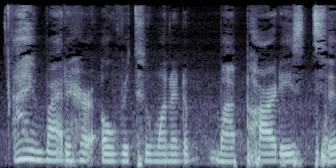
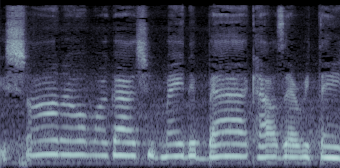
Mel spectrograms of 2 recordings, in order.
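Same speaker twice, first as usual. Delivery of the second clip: higher-pitched imitation of a glad welcome; mildly delighted, pitched up; retold happy greeting; 8 semitones higher than usual. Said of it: "she was happy to see me".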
